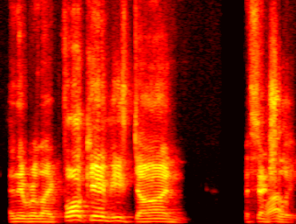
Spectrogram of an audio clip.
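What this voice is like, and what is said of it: Put-on Long Island accent. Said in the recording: “in that in that Long Island accent”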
